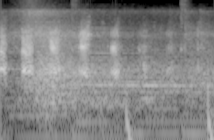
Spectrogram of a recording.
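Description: A man's manic cackling laugh, quick repeated "ha" pulses about four a second that die away after a little over a second. A low electronic hum runs under it, with a falling bass sweep about a second and a half in.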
